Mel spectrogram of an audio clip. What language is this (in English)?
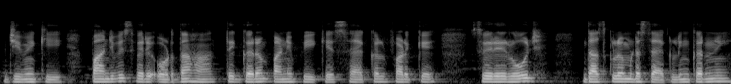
Punjabi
